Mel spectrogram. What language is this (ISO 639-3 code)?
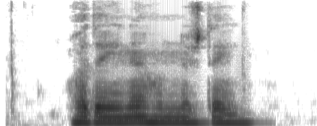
ara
